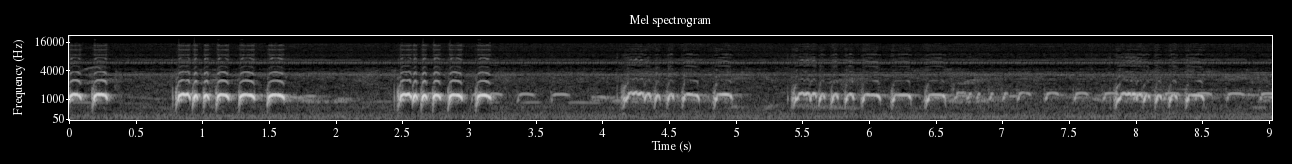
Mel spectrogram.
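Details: Zebra dove of local stock in breeding condition, song used to challenge rival males: bursts of four to six rapid, rolling coo notes, repeated roughly every one to two seconds, later runs longer and more continuous.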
